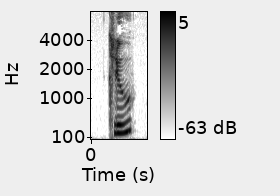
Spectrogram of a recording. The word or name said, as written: clue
